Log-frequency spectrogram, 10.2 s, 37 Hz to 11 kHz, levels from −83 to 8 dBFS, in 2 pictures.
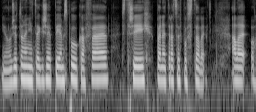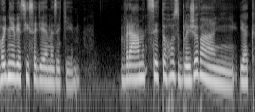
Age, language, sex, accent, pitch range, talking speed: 20-39, Czech, female, native, 170-210 Hz, 140 wpm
